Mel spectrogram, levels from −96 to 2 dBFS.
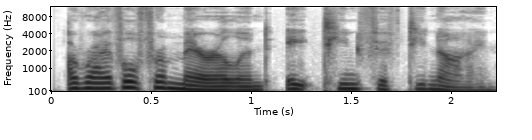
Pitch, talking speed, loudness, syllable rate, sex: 165 Hz, 160 wpm, -15 LUFS, 5.9 syllables/s, female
